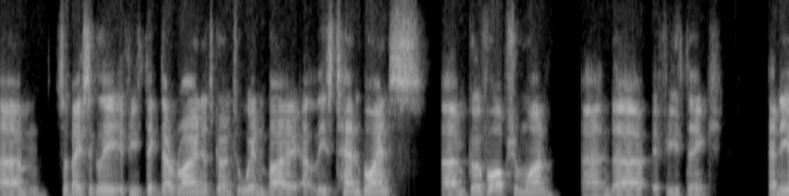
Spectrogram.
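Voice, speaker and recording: A man talks at a moderate pace and medium pitch. His intonation stays fairly even over a quiet background. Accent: English. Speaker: Scrabble commentator. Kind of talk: live commentary. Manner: halting.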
